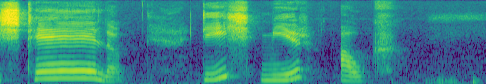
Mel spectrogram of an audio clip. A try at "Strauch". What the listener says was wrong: Okay, so we have to deal here with the CH. I hear your CH like a K, and it needs to be, so we've got two words here, or three actually. Strauch. Strauch.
